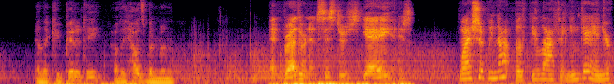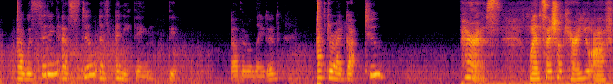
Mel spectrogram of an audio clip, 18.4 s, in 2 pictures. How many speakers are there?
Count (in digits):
4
